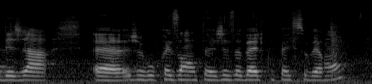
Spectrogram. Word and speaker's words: Couppey-Soubeyran: je vous présente Jésabel Coupey-Soubeyran. Je ne suis pas sûre de comment on prononce votre nom de famille. Vous l'avez parfaitement bien prononcé, Coupey-Soubeyran, c'est bien ça.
